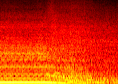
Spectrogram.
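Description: A JDM project car engine revs up close and loud, then falls away in a throaty, descending drone over a couple of seconds.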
